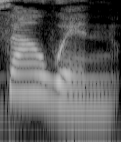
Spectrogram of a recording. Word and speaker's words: Samhain: Sam Hain, pronounced sawin with a gentle emphasis on the first syllable.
